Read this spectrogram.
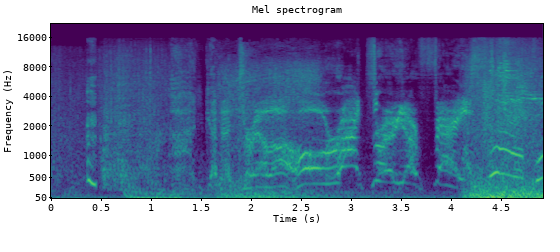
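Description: A man shouts a threat in a rough, gravelly voice.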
